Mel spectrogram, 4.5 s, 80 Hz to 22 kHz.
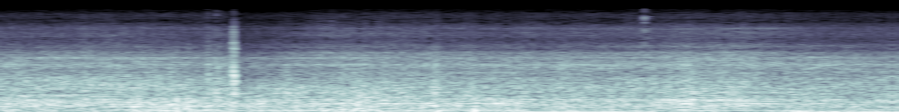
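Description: Single-cylinder engine of a TVS Apache RTR 200 4V running under way at low speed in traffic, with a steady rush of riding noise over it. One sharp click about a second in.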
